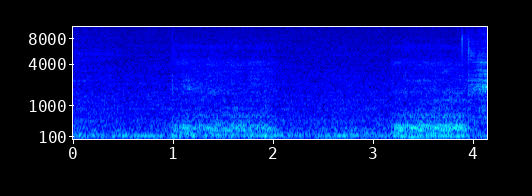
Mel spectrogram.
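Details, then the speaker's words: Dog snoring during sleep, recorded in the background while the owner paints; the dog keeps returning to snoring after being shaken and wiggled. "that's my dog snoring I don't know if you can hear Miss Bella Bella is quite the snorer so I apologize"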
